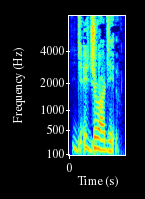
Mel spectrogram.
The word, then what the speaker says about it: Girardeau: and it is Cape Girardeau, just FYI. – What did I say? – Girardeau, like Depardieu.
